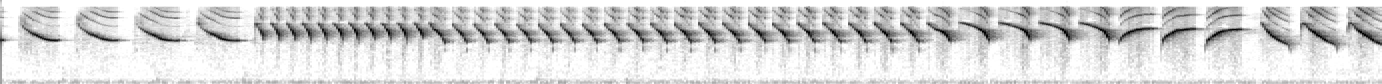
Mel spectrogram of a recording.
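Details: Canary lure song for training young canaries: a few curved whistles, then a long, rapid rolling trill that slows into loud swooping downslurred notes.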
